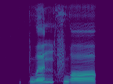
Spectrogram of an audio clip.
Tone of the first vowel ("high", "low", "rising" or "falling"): low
